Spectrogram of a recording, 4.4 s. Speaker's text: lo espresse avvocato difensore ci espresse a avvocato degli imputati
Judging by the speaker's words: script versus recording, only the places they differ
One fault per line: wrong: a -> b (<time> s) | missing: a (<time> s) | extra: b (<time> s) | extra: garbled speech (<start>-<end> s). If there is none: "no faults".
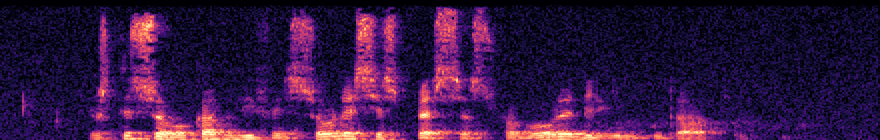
wrong: espresse -> stesso (0.5 s)
wrong: ci -> si (1.7 s)
wrong: avvocato -> sfavore (2.4 s)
